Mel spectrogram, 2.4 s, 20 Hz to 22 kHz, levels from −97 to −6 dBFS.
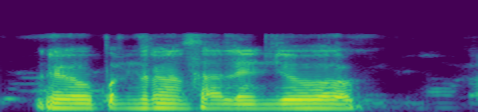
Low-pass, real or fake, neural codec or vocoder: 7.2 kHz; fake; codec, 44.1 kHz, 2.6 kbps, SNAC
